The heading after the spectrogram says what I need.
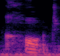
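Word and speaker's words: KOD: in a restaurant called I think you pronounce it cod. It's Danish K O D.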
